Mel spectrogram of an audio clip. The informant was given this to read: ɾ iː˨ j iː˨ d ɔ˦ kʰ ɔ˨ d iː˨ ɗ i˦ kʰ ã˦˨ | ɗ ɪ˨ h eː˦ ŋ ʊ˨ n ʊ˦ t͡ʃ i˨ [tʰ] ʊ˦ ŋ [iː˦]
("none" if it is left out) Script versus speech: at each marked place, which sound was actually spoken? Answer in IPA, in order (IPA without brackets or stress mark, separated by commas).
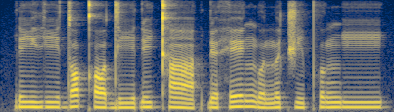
pʰ, iː˦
